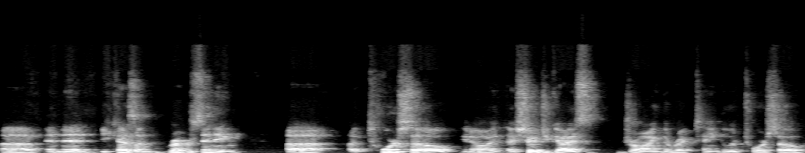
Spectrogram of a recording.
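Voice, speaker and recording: A man at a medium pitch and a fairly slow pace, with an unremarkable speaking voice and ordinary pitch variation. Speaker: art teacher. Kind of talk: livestream drawing tutorial. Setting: live stream. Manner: casual with many fillers.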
